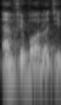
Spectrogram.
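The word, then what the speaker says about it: amphibology: Construction हैं उनकी study एम्फीबोलॉजी में की जाती है। एम्फी को याद रख लीजिए दो, और बोलॉजी, तो बोलॉजी जो है इसको हमने अलग से तोड़ा है। एक्चुअली इसके प्रॉपर प्रोनाउंसिएशन है एम्फीबोलॉजी, लेकिन हमने बोलॉजी को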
